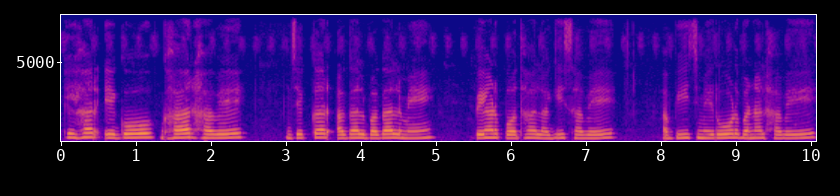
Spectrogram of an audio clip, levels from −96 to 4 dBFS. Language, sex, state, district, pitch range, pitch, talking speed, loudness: Hindi, female, Chhattisgarh, Sarguja, 220-240 Hz, 230 Hz, 105 wpm, -30 LUFS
